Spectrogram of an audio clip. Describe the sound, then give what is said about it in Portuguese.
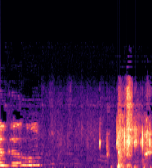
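A small child cries in the background at home: a brief, high, wavering wail at the start that fades out, followed later by a louder, rougher burst of noise. “Eu digo, fazer live com uma criança pequena em casa é complicado, dá mais chorando, peço desculpas.”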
